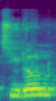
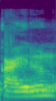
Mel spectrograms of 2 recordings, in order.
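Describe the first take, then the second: First: The name begins with a ch sound. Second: The name begins with a k sound. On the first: "ଯଦି କିଏ ଚିରୋଲ କହୁଛନ୍ତି କୁହନ୍ତୁ" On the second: "ମୁଁ ତାକୁ କାଇରୋଲ କହିଦେଉଛି"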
